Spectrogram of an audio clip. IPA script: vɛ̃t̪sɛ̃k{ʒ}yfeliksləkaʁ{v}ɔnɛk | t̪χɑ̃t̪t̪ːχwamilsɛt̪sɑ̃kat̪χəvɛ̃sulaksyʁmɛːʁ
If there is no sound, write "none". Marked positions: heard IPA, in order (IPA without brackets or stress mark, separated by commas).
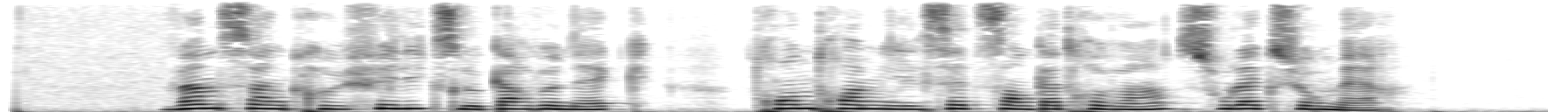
ʁ, v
